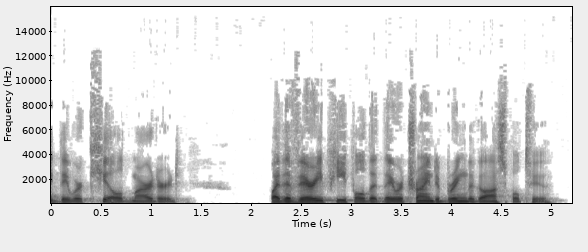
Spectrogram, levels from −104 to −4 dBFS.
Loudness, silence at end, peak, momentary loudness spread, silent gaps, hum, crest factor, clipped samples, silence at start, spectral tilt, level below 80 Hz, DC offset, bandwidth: -26 LUFS; 0.2 s; -8 dBFS; 11 LU; 1.92-1.98 s, 2.13-2.18 s; none; 18 dB; under 0.1%; 0 s; -7 dB/octave; -56 dBFS; under 0.1%; 12 kHz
